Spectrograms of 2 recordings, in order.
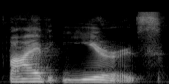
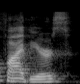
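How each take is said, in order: First: The words are said slowly and deliberately. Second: The words are said at a normal pace.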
